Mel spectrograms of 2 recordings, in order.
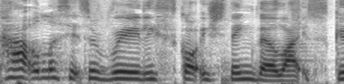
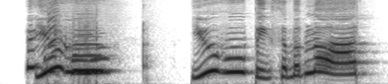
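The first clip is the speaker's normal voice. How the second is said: put-on Swedish-sounding accent, higher and louder; 10 semitones higher, 6 dB louder than usual. Repeating a line from Frozen, imitating Frozen. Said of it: "It's just frozen".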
